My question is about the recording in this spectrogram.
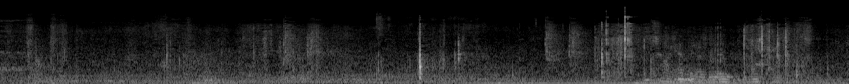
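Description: Scattered sharp clicks and knocks of handling over a steady low room hum, more of them near the end, with faint murmured voices about three-quarters of the way through.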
